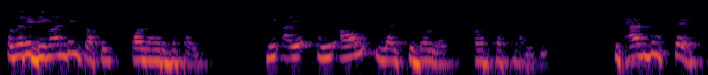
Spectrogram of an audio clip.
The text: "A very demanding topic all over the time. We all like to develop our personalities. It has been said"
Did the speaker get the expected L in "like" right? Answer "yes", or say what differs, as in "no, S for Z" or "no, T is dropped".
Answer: yes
